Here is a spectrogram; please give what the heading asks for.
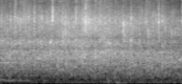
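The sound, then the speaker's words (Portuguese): Applause for teachers from a gathered audience: dense, steady clapping that stays loud for the whole clip. “Uma salva de palmas aos... professores!”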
